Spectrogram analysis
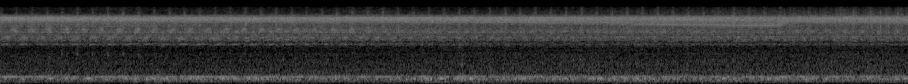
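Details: Cicadas calling in the heat of a 37°C July morning on a forest path in Gifu Prefecture Hyakunen Park, Japan; an unbroken high-pitched buzzing wall with uneven throbbing, a low steady tone running underneath.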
